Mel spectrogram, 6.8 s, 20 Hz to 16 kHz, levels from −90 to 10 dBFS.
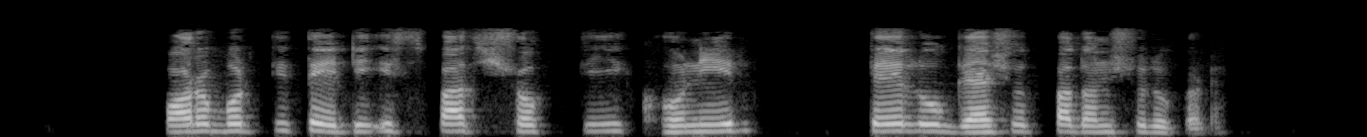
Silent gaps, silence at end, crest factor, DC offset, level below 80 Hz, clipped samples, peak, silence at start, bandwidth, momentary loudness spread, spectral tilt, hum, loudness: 4.07-4.11 s, 4.20-4.31 s; 0.85 s; 18 dB; under 0.1%; -64 dBFS; under 0.1%; -2 dBFS; 0.85 s; 7.4 kHz; 9 LU; -5 dB/octave; none; -19 LUFS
